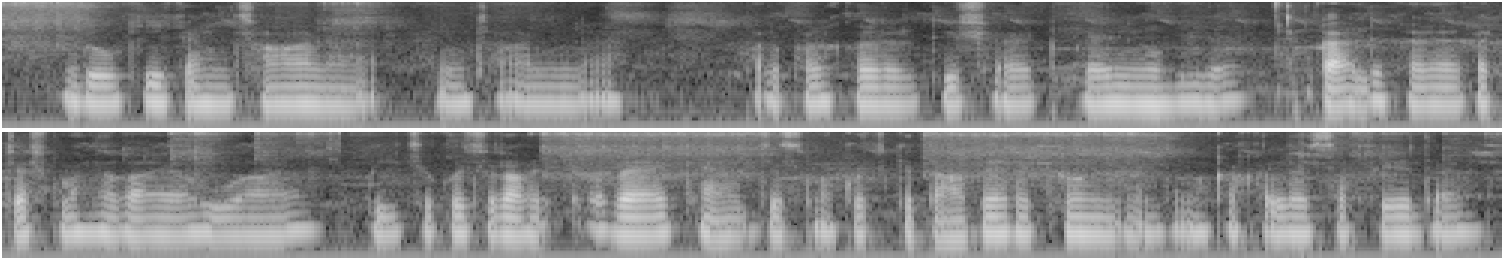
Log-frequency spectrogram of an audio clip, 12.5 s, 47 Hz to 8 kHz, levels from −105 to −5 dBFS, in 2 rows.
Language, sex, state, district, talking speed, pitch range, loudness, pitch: Hindi, male, Uttar Pradesh, Muzaffarnagar, 140 wpm, 125-135 Hz, -32 LUFS, 130 Hz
